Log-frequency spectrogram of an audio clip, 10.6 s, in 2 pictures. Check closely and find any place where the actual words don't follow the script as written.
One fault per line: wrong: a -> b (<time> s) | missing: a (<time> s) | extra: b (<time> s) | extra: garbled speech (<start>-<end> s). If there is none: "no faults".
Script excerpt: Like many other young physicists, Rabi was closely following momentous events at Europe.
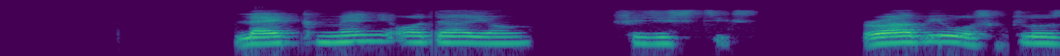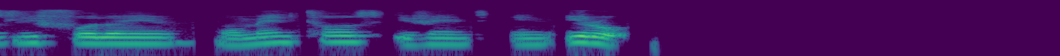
wrong: at -> in (7.8 s)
